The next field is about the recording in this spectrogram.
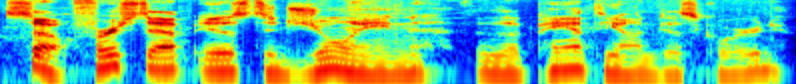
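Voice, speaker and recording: A man with a calm, soothing voice chatting casually on a game stream, explaining things step by step in a relaxed, rambling way. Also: medium pitch, slow. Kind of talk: casual live-stream chat.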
